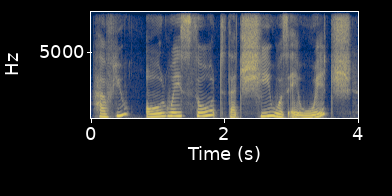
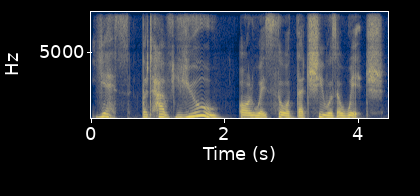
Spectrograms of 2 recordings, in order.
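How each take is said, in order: First: Slow, curious, unworried question rising at the end; calmly inquisitive, in no rush; casual question. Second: Lower-pitched, pointed question leaning on "you"; steady, insistent challenge, pitched down; firm. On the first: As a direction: ask it lightly and unhurriedly. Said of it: "in the same casual tone". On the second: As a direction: press the question firmly, stressing YOU. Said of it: "asked Sam firmly". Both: A narrator's reading.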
